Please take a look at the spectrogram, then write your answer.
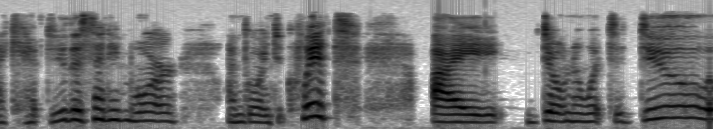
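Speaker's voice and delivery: drawn-out ugly sobbing, breaking down in tears. Retelling breaking down after a booking mistake: retelling own ugly crying. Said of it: "started ugly crying and saying".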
